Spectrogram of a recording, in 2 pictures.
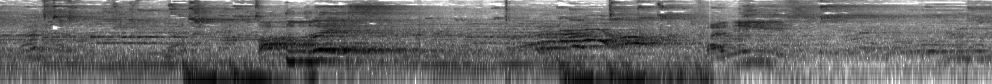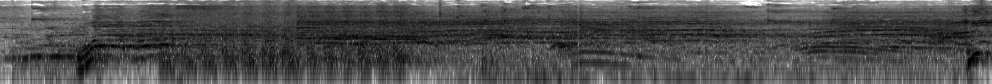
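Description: Live basketball game on a hard court: sneakers squeaking and the ball bouncing, mixed with shouting from players and spectators. The crowd noise grows louder about eight seconds in.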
